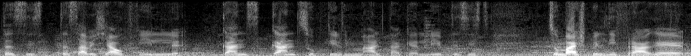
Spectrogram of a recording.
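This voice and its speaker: A woman's voice: medium pitch, steady tone, measured pace. Hesitant foreign-accented woman, street crowd behind. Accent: foreign accent in standard German. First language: not German. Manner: hesitant, searching for words. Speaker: interviewee. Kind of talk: interview answers.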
